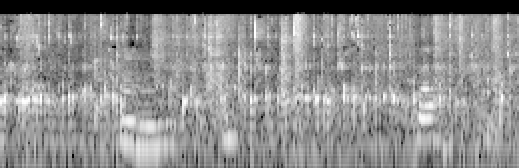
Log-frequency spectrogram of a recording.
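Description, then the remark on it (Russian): Water pours steadily into a container, a continuous splashing gurgle whose pitch rises in short sweeps as the vessel fills. “Все, я долил всю воду.”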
